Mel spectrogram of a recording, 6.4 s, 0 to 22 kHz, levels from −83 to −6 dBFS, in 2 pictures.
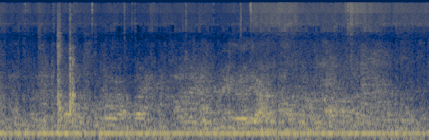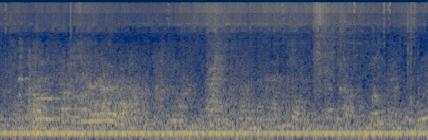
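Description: Throughout the clip, the audio sounds hoarse and muffled, with a rough, grainy texture on sustained content. This is likely Opus compression at around 16 kbps in hybrid mode, where the low band is speech-coded and higher bands are filled approximately, leaving plainly audible codec damage.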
